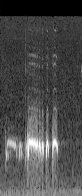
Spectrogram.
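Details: One short, emphatic phrase from a local zebra dove, a keen singer kept to encourage others. A soft lead-in coo is followed by four quick, loud, rolling notes.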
